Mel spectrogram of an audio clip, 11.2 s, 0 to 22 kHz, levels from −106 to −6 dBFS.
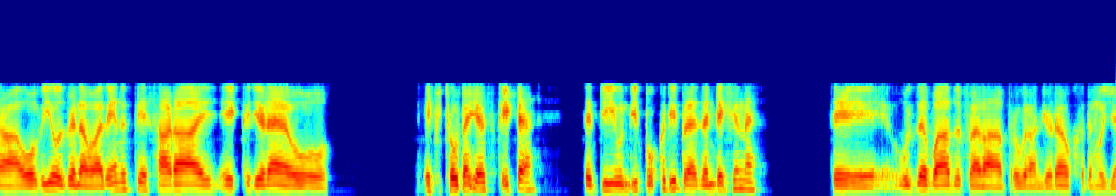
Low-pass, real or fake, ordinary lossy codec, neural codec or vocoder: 3.6 kHz; fake; none; codec, 16 kHz, 1 kbps, FunCodec, trained on LibriTTS, 50 frames a second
